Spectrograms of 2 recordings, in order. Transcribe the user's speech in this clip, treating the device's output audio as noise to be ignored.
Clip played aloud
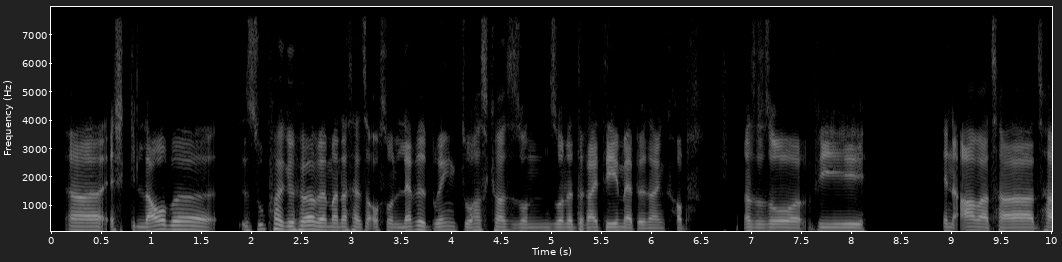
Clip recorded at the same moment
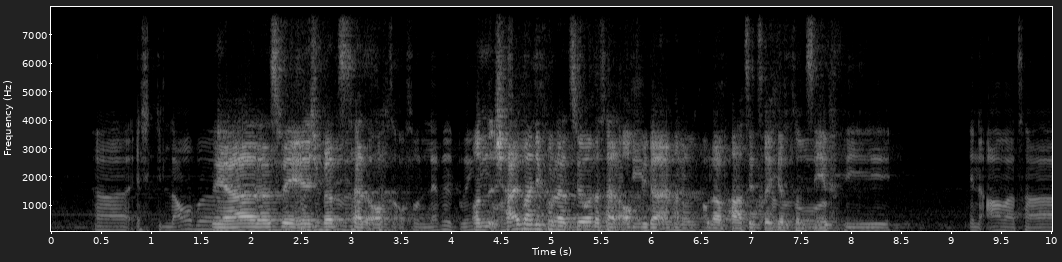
Ja, deswegen, ich würde es halt auch. Und Schallmanipulation ist halt auch wieder einfach nur ein cooler Partytrick im Prinzip.

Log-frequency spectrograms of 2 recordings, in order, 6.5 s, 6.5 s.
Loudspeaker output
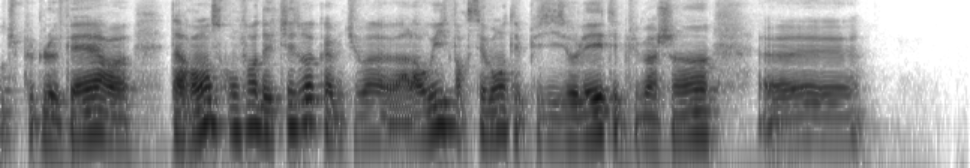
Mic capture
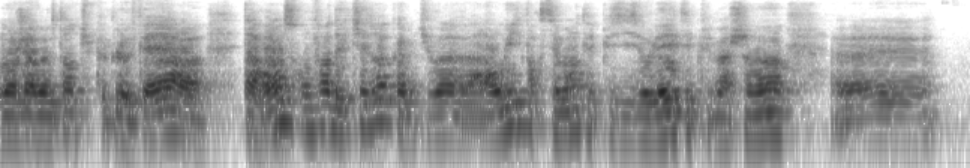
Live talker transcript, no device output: none

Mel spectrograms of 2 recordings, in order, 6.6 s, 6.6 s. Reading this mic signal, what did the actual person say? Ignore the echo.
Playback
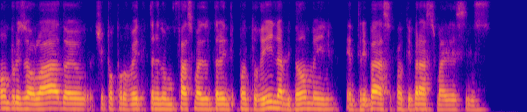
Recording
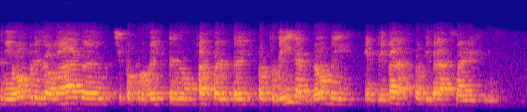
none

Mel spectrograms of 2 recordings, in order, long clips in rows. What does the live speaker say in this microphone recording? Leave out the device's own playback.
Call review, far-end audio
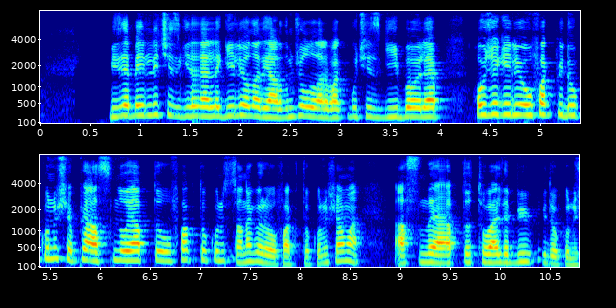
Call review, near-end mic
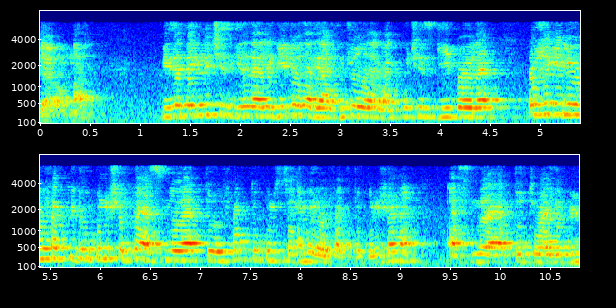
none

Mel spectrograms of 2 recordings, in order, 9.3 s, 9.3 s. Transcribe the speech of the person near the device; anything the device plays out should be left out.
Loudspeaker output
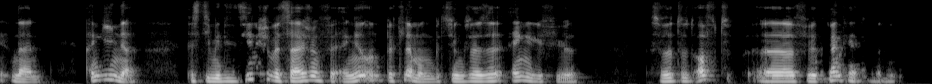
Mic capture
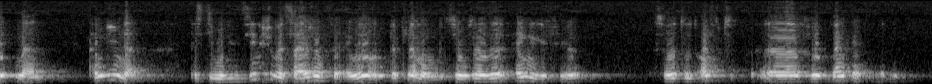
none

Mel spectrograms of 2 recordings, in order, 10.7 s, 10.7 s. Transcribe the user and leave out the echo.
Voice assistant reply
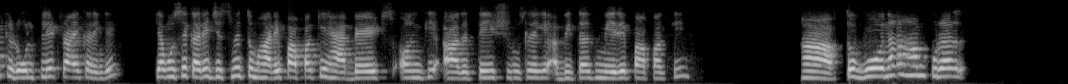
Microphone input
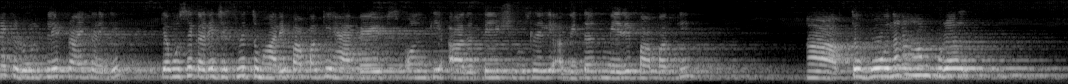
none

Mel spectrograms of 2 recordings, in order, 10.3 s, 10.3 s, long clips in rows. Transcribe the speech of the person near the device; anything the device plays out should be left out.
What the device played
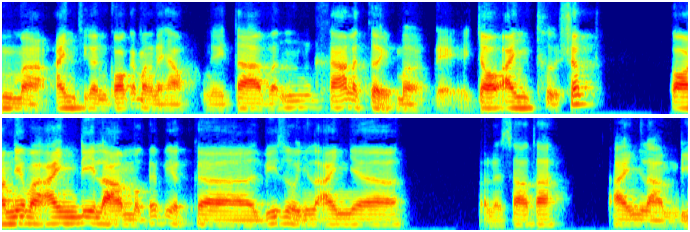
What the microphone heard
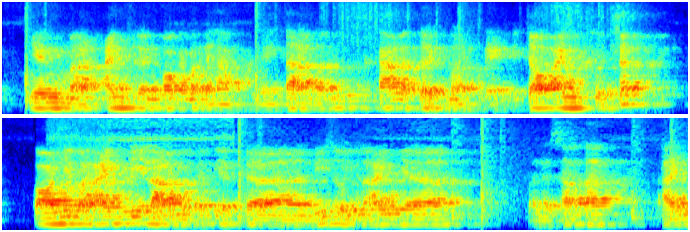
none

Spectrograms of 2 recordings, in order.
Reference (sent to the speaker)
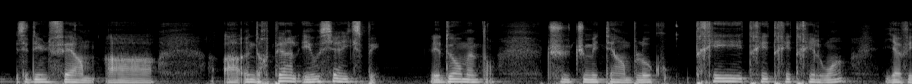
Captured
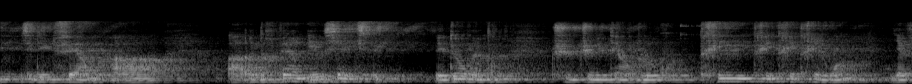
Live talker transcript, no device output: none

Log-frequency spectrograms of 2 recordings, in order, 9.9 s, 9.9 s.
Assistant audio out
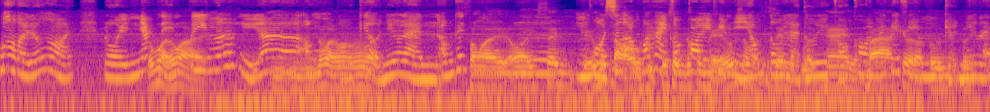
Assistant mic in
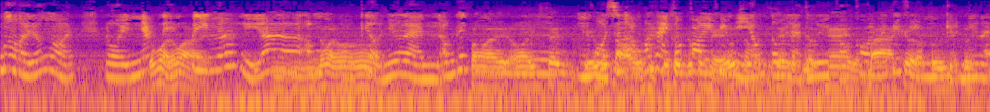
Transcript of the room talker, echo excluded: none

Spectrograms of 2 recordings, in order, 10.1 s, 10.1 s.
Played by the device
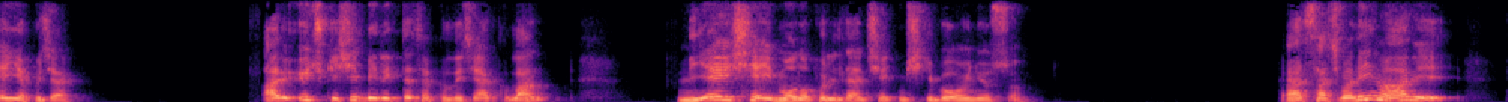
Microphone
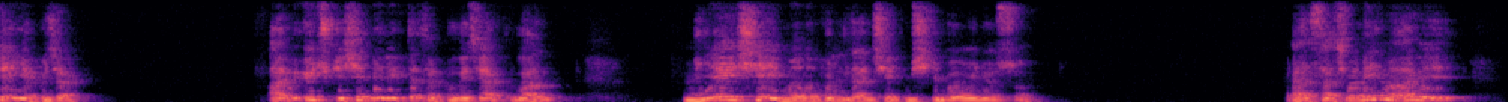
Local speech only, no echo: none

